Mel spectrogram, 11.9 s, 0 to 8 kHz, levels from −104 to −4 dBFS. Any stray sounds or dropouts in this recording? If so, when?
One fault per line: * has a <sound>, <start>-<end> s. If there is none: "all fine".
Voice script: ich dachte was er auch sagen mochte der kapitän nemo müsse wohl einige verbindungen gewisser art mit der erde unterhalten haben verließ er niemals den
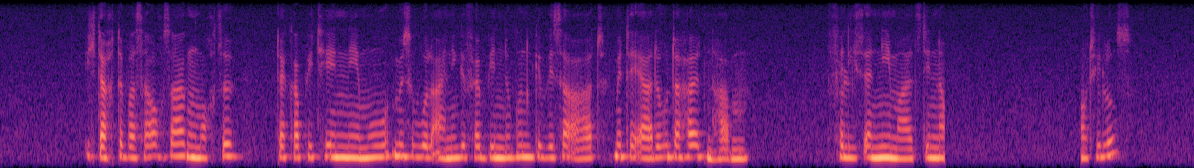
all fine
